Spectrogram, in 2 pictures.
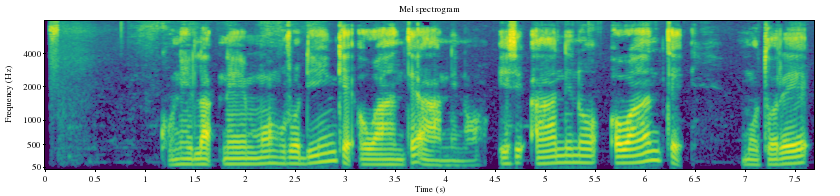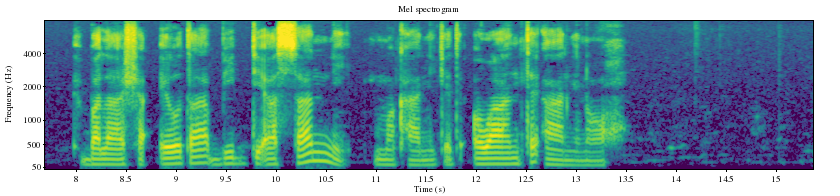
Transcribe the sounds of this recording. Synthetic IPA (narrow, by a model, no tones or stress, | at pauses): kʰʊnhɪlɐʔneːmːɔhʊɾɔd̪iːŋkɛʔɔwaːnt̪ɛaːnːɪnoː | ɪsɪʔaːnːɪnoːɔwaːnt̪ɛ | mɔt̪ɔɾe̞ː | bɐlaːʃɐʔɛɔt̪aːbɪd̪ːɪɐsːɐnːɪ | mɐkʰaːnɪkʼɛt̪ɛɔwaːnt̪ɛʔaːnːɪnoːh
